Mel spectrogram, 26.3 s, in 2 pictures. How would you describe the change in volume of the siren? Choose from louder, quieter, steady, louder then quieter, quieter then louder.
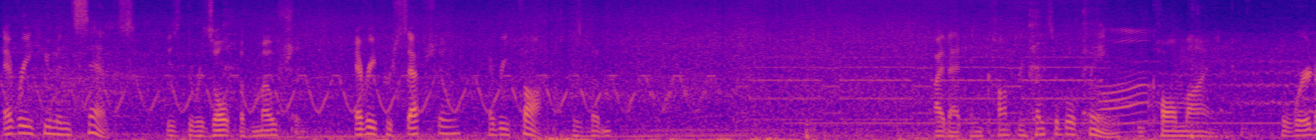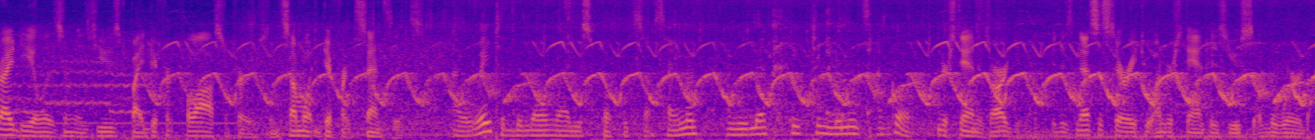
louder.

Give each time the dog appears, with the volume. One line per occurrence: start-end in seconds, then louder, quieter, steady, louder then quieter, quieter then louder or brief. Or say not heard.
not heard.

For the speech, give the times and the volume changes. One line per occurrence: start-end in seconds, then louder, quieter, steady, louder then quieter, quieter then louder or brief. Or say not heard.
0.0-6.1 steady
9.3-26.2 steady.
